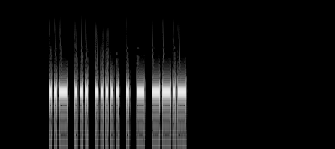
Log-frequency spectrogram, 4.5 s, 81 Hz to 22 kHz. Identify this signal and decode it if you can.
Morse code, heard as a keyed tone, about 36 wpm, 700 Hz. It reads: US5ETQ
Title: DXCC-100 Call Signs - 6 Characters - Repeated 3x - 35wpm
